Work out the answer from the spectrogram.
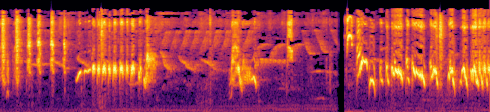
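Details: Bornean white-rumped shama in an excited state, used as a lure: rapid chattering notes and a steady whistle, a pause with faint notes, then fast jumbled twittering.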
